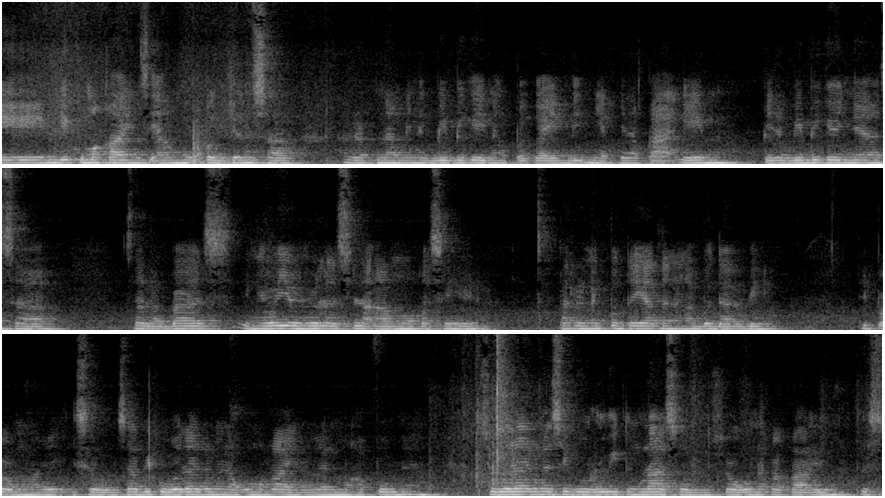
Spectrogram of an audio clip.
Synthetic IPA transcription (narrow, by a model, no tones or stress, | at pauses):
hɪnd̪ikʊmakaːʔɪnsɪʔaːmo̞pɐɡ̚d͡ʒansɐ | hɐɾap̚naːmɪnːɐɡ̚bibɪɡajnɐŋpɐɡ̚kaʔɪnhɪnd̪iɲakɪnaːkaːʔɪnpɪnɐɡ̚bibɪɡajɲasɐː | ɐlɐbasʔɪŋawjonwɐlaʔsɪlaʔaːmo̞kɐsɛ | paːɾɐŋnɐɡ̚pʊnt̪ɐjaːt̪ɐnɐŋɐbod̪aːbɪ | d̪̥ipɐŋmasosaːbɪkowɐlanɐmanɐko̞mɐkaːʔɪnwɐlaʔnɐmɐŋhɐpuːnɐnsowɐlanɐmansɪɡuːɾo̞ʔɪt̪oŋlaːso̞nsoʔɐko̞nɐkakaːʔɪnt̪os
